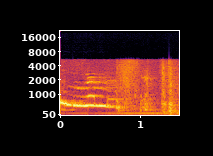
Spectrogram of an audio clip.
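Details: Female pet dog excited about another dog outside, giving a high, drawn-out whining howl that slides slowly downward and then breaks into softer whimpers. A woman talks to her affectionately.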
